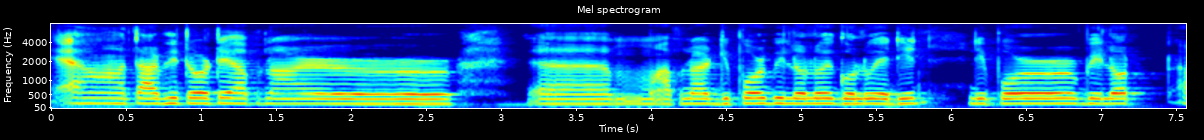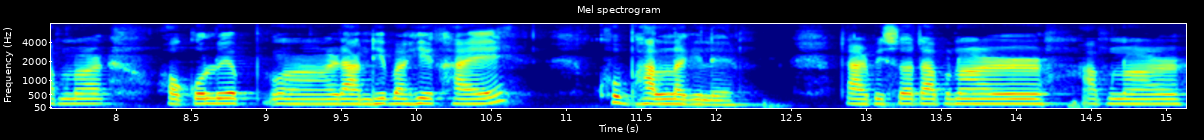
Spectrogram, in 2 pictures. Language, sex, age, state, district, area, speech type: Assamese, female, 30-45, Assam, Kamrup Metropolitan, urban, spontaneous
